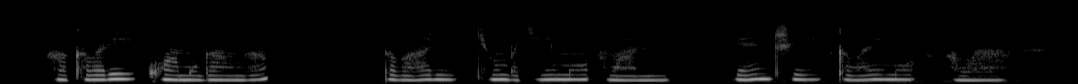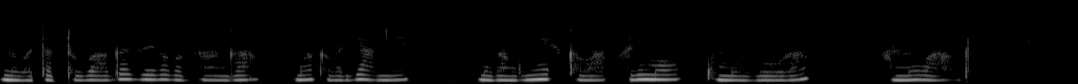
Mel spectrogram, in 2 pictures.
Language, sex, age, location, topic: Kinyarwanda, female, 18-24, Kigali, health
